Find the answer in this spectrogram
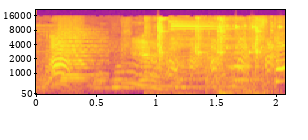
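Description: A cartoon character's short wordless vocal exclamation, its pitch rising then falling, followed by a run of clicks and knocks from cartoon sound effects over background music.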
